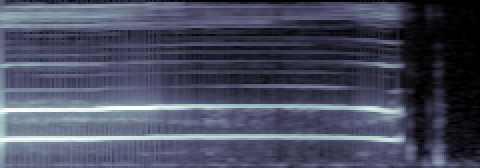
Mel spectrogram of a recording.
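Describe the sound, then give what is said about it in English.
A puppy named Etzel, sitting back on his haunches by a heavy door, lets out one long, unbroken wail on a steady, high-pitched tone, holding it for over two seconds before it stops abruptly, followed by a faint click. “Opening his mouth, he let out a long, heartbroken wail.”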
